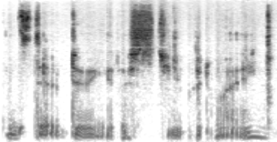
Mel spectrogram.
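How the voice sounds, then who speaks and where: A man's voice: fairly quick, a little hiss or hum. A man streaming a live coding session, thinking aloud as he works and chatting casually with his viewers. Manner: relaxed, mutters while working, chats with viewers between code. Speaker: game developer streaming live.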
